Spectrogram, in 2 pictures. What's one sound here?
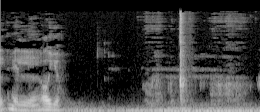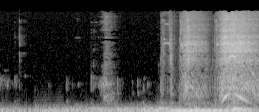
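An electric drill whirs steadily as it bores into metal.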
